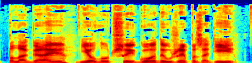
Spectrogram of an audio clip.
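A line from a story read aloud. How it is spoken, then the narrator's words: Booming drone. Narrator (Russian): прогудела леди Пентрит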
